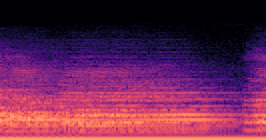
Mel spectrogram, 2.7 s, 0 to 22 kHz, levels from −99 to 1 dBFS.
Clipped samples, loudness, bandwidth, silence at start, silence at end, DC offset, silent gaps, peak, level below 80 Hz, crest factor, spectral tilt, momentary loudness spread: under 0.1%; -22 LUFS; 6.6 kHz; 0 s; 0 s; 8%; none; -8 dBFS; -56 dBFS; 14 dB; -8 dB/octave; 8 LU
